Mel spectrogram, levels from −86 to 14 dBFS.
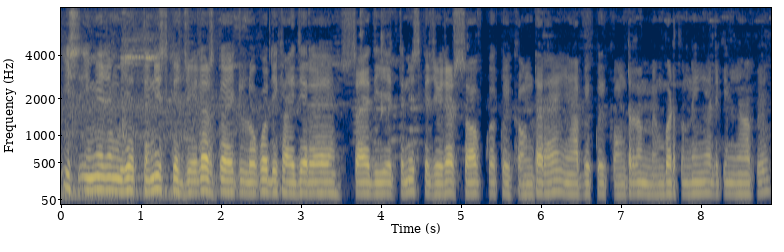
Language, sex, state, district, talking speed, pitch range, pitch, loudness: Hindi, male, Chhattisgarh, Raipur, 235 wpm, 115-130 Hz, 120 Hz, -18 LUFS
